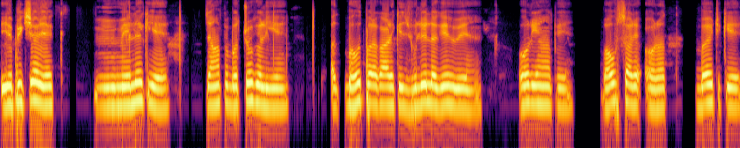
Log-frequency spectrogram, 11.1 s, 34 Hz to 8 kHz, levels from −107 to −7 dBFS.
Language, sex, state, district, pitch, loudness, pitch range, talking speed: Hindi, male, Bihar, Araria, 165 Hz, -13 LUFS, 155-175 Hz, 155 wpm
